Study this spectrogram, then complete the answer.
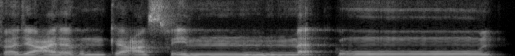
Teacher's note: সো হুম, মিম মিম merge হয়ে গেল, নুনটা গায়েব হয়ে গেল। হুম, দুইটা মিম যেহেতু আছে এখন, এখানে মিমটা অবভিয়াসলি আমাদের গুণনা সহ পড়তে হবে।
